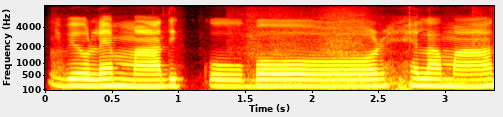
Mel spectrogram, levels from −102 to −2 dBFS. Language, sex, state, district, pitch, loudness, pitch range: Chakma, female, Tripura, Unakoti, 185 Hz, -14 LUFS, 180-190 Hz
